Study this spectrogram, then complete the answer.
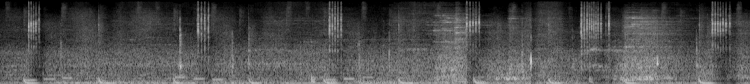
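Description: A 2.0 TFSI engine in an Audi Q5, fitted with a new timing chain, turns over in a workshop, making a dense, continuous mechanical clatter with rapid ratcheting clicks throughout.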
